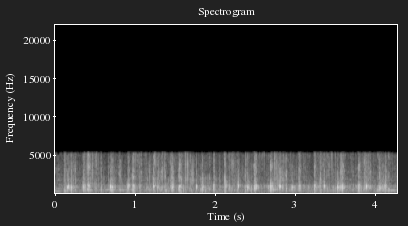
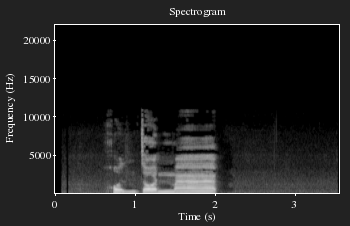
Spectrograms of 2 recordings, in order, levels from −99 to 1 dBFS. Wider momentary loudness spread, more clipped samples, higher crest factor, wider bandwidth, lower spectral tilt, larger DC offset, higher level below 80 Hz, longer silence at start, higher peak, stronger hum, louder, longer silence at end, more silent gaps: about the same, 4 LU vs 6 LU; neither; about the same, 22 dB vs 20 dB; second, 5.4 kHz vs 11 kHz; second, -3.5 dB/octave vs -5 dB/octave; neither; first, -52 dBFS vs -76 dBFS; second, 0 s vs 0.7 s; first, -4 dBFS vs -8 dBFS; neither; about the same, -26 LUFS vs -24 LUFS; second, 0 s vs 1.55 s; neither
